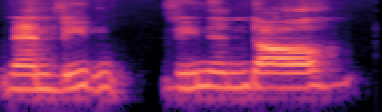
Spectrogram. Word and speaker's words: Van Veenendaal: I have Van Veenendaal.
